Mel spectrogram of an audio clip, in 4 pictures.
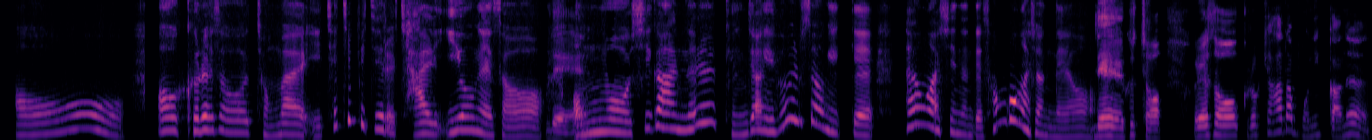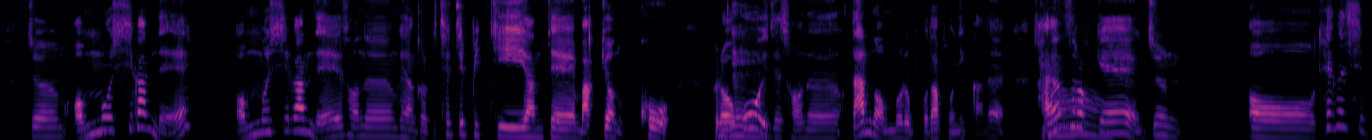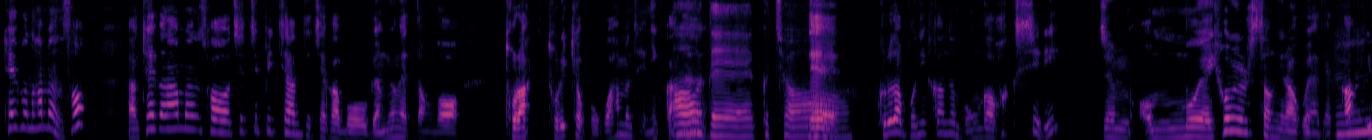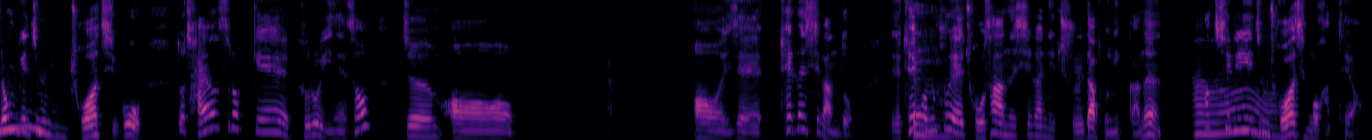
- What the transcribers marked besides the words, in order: other background noise
- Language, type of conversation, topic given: Korean, podcast, 칼퇴근을 지키려면 어떤 습관이 필요할까요?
